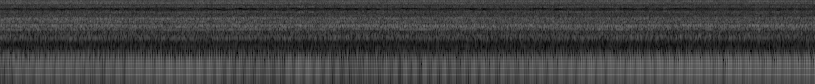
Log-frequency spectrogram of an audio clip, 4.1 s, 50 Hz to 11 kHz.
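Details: 1980 Honda GL1100 flat-four after a rebuild, slightly cold start at 54 degrees with carbs synchronised; smooth, even low burble of about four pulses a second with no skipping or tapping, normal healthy idle.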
